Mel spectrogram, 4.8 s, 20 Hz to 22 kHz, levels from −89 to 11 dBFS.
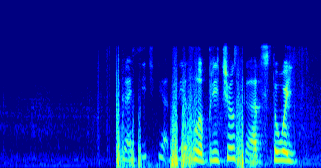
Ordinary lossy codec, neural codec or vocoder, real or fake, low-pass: Opus, 24 kbps; none; real; 7.2 kHz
